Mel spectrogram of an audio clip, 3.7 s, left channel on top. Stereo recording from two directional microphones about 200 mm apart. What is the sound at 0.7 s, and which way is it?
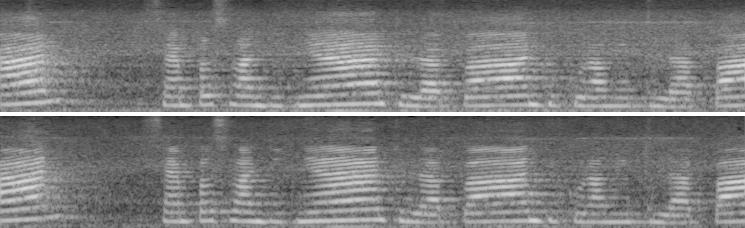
A woman's voice, 40° right (ahead or behind).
